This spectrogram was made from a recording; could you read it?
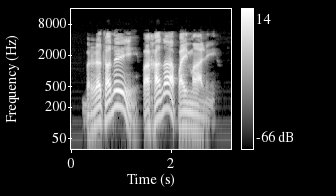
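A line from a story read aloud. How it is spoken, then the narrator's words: Joyful. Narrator (Russian): радостно сообщил капитан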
